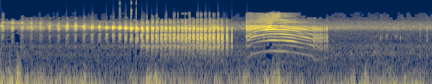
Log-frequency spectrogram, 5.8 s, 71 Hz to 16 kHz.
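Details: Royal albatross courtship interaction between two birds, skycalls and displays on 11.6.23; a long train of rapid rattling pulses speeding up and growing louder, followed by a single arched, harmonic moaning call, with wind in the background.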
